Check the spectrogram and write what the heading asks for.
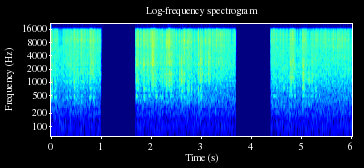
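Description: Coloured pencil scratching rapidly back and forth on a bare wooden panel in fast scribbling strokes. The sound comes in three stretches, cut off twice by short dead silences.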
